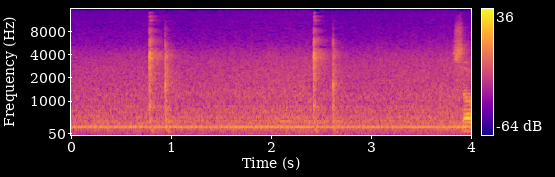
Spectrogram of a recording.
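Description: Click-type torque wrench set at 30 ft-lb clicking out on the crankshaft nut, twice: a sharp double click about a second in and another about two and a half seconds in. The wrench reaches its setting without the engine turning, so the clutch is holding at that torque. A steady low hum runs underneath.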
